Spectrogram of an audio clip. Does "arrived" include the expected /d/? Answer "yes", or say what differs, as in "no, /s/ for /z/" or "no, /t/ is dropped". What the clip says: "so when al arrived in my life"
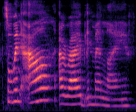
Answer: no, /d/ is dropped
